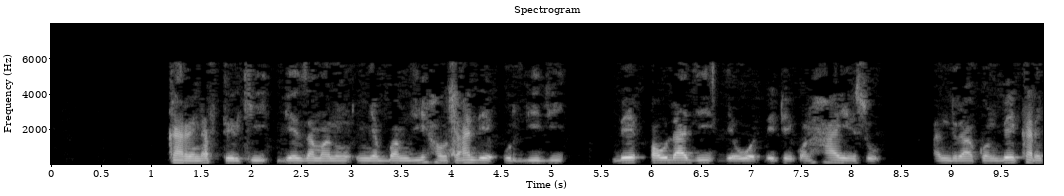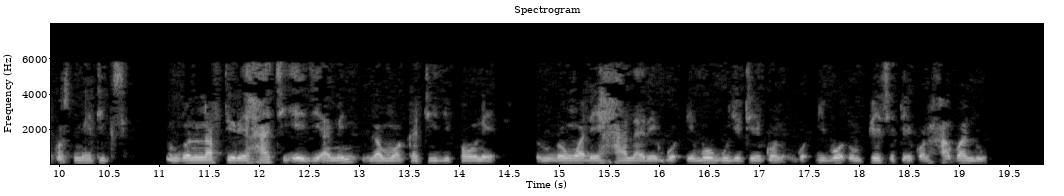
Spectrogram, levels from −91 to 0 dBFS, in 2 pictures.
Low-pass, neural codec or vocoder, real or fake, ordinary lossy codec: 7.2 kHz; none; real; MP3, 24 kbps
